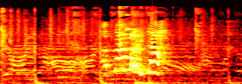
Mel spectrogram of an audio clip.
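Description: Background music with a steady beat, about two beats a second. About a second in, a child shouts excitedly; this is the loudest sound.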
